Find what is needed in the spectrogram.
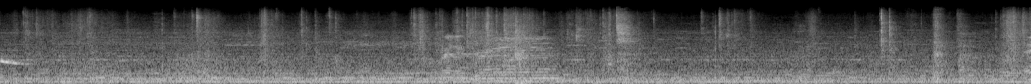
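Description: Busy restaurant kitchen: a steady hum of kitchen equipment with scattered clatter and handling knocks and faint voices in the background, and a short falling squeak right at the start.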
